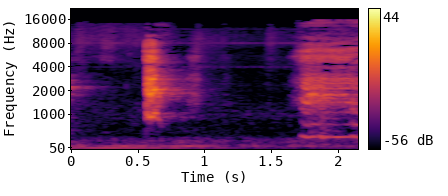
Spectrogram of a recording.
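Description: A baby vocalizing: a short, sharp squeal about half a second in, then a pitched babbling sound starting near the end.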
